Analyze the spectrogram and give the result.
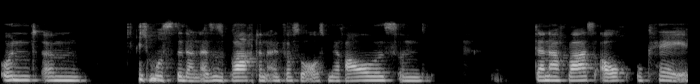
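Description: A woman's somewhat breathy, medium-pitched voice in a monotone, flat intonation at a very slow pace, with long, frequent pauses. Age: 30s. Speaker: life coach in transition to self-employment. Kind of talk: casual interview chat. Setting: in person, sitting across from host.

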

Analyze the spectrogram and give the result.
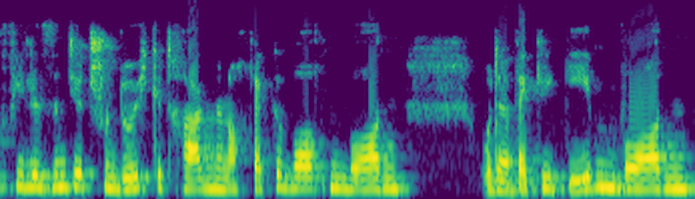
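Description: A woman's ordinary speaking voice at medium pitch and a moderate pace. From Bavaria, Berchtesgaden. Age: 40s. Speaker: food blogger and filmmaker. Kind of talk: interview.

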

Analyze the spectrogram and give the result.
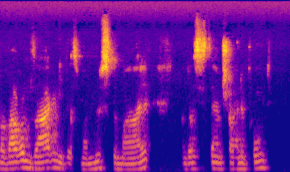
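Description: A man with a plain, everyday voice speaks fairly quickly at a fairly high pitch, his intonation fairly even. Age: 20s. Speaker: business consultant and author. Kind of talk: interview. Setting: video call.

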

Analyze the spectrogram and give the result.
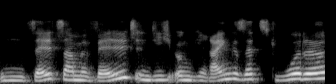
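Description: At a moderate pace, this dark, mellow voice sounds somewhat breathy and shows ordinary pitch variation. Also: woman. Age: 20s. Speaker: holistic coach and fitness trainer. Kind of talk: podcast interview.

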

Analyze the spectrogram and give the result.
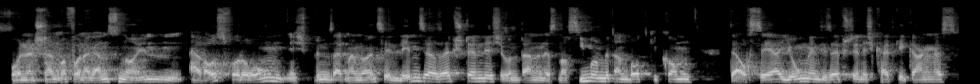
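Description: At a moderate pace, a man with an unremarkable speaking voice talks at a medium pitch with ordinary pitch variation and very even loudness. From Saxony, Germany (Freiberg). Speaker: business founder coach. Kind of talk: podcast interview.

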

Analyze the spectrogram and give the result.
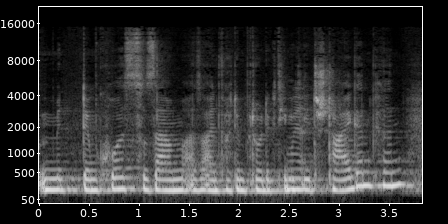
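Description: A woman speaks at a moderate pace with fairly even intonation. There is noticeable background noise and audible room echo. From Serbia. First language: Serbian (speaking German). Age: 20s. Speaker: blogger and office worker. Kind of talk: interview. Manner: halting.

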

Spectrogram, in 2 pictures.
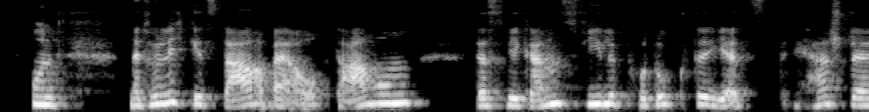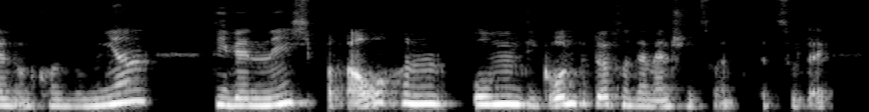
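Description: A woman's fairly high, somewhat breathy voice at a moderate pace, with ordinary pitch variation. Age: 30s. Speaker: think tank founder and economist activist. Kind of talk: podcast interview.

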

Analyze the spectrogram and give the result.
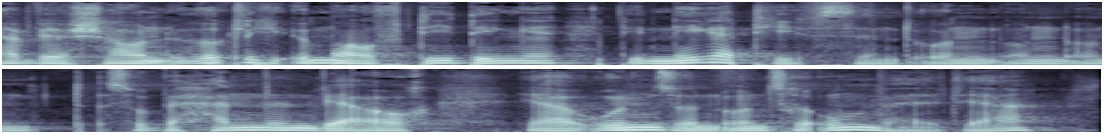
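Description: A man with a dark, mellow tone and fairly low pitch talks at a moderate pace, his intonation fairly even. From Swabia, southwestern Germany. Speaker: podcast host, life coach. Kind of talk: solo podcast monologue. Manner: many fillers and hesitations.

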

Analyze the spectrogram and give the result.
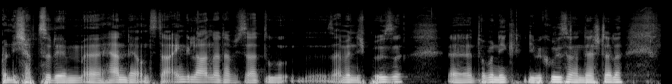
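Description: Very fast and with fairly even intonation, a man's fairly low, dark and mellow voice comes through with a dry, close sound and no echo. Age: 30s. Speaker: podcast co-host. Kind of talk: casual chat.

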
